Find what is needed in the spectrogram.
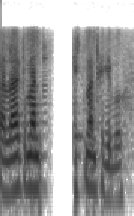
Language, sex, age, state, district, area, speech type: Assamese, male, 60+, Assam, Majuli, urban, conversation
